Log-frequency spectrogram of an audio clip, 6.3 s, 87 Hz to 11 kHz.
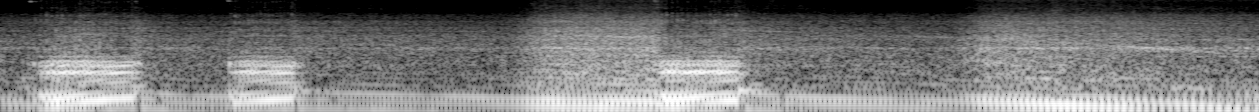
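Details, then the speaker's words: Honda Vario 125 LED scooter with stumbling and sluggish throttle response: short blips, then revs climb more eagerly once fuel is sprayed in through the air filter, showing a lack of fuel; fuel starvation. "ternyata tarikan gasnya lebih responsif labrat ini permasalahnya berada di bahan bakarnya kurang"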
